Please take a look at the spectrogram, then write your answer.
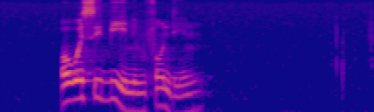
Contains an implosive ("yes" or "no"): yes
